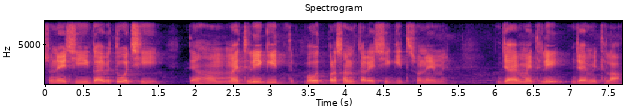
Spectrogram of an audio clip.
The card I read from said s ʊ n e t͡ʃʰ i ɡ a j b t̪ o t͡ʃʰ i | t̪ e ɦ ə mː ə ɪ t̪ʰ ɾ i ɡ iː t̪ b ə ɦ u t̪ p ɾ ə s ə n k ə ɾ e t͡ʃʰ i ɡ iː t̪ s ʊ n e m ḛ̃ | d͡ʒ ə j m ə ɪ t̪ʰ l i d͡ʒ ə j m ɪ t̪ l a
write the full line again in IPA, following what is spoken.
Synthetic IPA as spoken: s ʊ n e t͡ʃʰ i ɡ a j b t̪ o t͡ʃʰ i | t̪ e ɦ ə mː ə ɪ t̪ʰ l i ɡ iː t̪ b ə ɦ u t̪ p ɾ ə s ə n k ə ɾ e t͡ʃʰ i ɡ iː t̪ s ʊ n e m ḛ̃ | d͡ʒ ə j m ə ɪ t̪ʰ l i d͡ʒ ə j m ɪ t̪ʰ l a

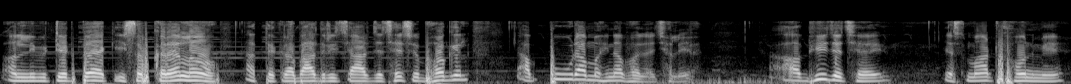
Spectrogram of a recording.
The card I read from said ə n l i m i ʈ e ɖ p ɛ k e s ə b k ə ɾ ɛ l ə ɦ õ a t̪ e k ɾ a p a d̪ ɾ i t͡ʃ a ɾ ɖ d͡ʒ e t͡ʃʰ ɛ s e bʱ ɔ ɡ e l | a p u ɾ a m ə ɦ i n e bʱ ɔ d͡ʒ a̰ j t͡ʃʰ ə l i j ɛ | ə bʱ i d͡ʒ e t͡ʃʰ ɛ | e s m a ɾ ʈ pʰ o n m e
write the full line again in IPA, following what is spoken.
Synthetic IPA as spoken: ə n l i m i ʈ e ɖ p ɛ k i s ə b k ə ɾ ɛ l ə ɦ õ a t̪ e k ɾ a b a d̪ ɾ i t͡ʃ a ɾ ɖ d͡ʒ e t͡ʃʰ ɛ s e bʱ ɔ ɡ e l | a p u ɾ a m ə ɦ i n a bʱ ɔ d͡ʒ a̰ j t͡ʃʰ ə l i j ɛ | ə bʱ i d͡ʒ e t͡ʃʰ ɛ | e s m a ɾ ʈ pʰ o n m e

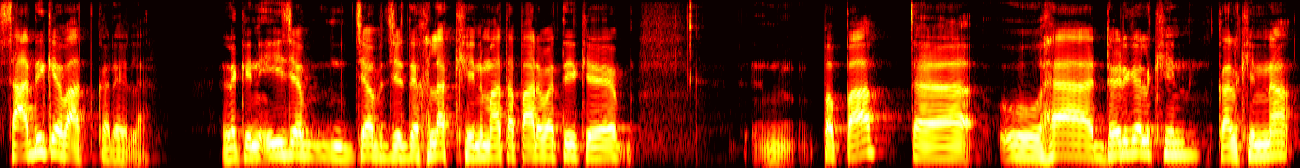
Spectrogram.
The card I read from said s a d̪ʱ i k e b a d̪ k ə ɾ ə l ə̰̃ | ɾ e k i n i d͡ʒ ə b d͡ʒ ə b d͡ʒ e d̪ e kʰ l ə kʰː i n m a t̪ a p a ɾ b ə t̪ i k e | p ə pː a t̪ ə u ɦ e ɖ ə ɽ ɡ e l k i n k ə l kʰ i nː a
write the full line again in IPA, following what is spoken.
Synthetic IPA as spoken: s a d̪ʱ i k e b a t̪ k ə ɾ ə l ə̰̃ | l e k i n i d͡ʒ ə b d͡ʒ ə b d͡ʒ e d̪ e kʰ l ə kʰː i n m a t̪ a p a ɾ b ə t̪ i k e | p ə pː a t̪ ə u ɦ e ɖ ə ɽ ɡ e l kʰ i n k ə l kʰ i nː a

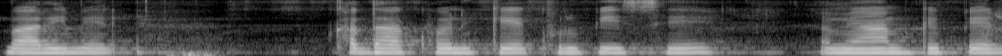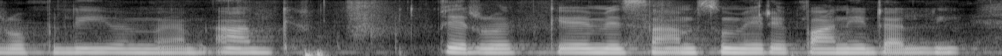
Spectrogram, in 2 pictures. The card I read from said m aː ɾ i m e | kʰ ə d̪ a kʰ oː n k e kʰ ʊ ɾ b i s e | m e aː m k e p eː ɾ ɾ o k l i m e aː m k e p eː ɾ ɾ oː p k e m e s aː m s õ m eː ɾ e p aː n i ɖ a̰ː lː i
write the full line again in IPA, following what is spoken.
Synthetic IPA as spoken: b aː ɾ i m e | kʰ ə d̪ a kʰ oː n k e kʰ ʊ ɾ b i s e | m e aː m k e p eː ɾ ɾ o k l i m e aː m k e p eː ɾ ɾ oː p k e m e s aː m s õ m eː ɾ e p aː n i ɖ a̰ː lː i

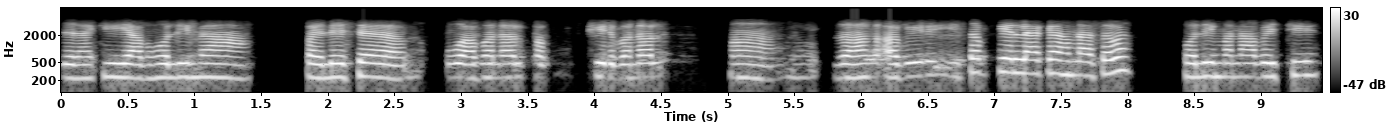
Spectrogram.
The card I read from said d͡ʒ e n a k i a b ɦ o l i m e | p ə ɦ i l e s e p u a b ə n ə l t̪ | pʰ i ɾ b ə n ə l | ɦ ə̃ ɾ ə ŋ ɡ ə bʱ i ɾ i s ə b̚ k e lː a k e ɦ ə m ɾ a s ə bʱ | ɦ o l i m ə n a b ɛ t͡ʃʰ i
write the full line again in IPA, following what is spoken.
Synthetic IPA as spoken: d͡ʒ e n a k i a b ɦ o l i m e | p ə ɦ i l e s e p u a b ə n ə l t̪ | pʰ i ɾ b ə n ə l | ɦ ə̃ ɾ ə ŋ ɡ ə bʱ i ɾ i s ə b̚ k e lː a k e ɦ ə m ɾ a s ə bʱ | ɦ o l i m ə n a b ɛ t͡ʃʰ i

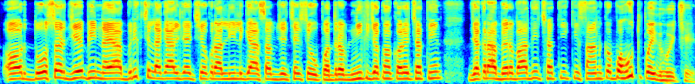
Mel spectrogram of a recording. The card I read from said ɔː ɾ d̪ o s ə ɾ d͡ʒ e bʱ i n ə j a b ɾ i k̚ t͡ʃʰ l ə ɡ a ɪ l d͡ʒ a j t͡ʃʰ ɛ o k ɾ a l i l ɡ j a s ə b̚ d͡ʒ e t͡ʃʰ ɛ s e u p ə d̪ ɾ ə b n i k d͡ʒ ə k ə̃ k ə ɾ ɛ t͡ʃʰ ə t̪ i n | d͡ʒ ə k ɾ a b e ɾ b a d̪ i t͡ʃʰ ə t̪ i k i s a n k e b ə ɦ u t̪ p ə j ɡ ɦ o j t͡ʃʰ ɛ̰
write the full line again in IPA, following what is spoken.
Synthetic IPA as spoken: ɔː ɾ d̪ o s ə ɾ d͡ʒ e bʱ i n ə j a b ɾ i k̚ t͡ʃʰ l ə ɡ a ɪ l d͡ʒ a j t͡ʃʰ ɛ o k ɾ a l i l ɡ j a s ə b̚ d͡ʒ e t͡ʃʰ ɛ s e u p ə d̪ ɾ ə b n i k d͡ʒ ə k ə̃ k ə ɾ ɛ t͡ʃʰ ə t̪ i n | d͡ʒ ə k ɾ a b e ɾ b a d̪ i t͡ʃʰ ə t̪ i k i s a n k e b ə ɦ u t̪ p ə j ɡ ɦ o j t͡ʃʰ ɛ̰

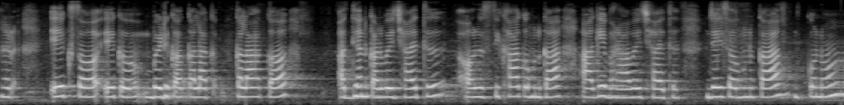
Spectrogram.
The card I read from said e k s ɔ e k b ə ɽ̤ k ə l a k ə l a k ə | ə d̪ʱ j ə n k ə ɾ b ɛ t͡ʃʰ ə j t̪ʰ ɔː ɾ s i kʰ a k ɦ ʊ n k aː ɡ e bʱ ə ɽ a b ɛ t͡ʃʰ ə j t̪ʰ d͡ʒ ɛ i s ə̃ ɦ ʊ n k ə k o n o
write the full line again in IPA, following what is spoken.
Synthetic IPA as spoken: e k s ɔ e k b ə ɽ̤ k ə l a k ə l a k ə | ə d̪ʱ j ə n k ə ɾ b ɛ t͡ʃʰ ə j t̪ʰ ɔː ɾ s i kʰ a k ɦ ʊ n k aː ɡ e bʱ ə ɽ a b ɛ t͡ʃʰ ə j t̪ʰ d͡ʒ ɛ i s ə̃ ɦ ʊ n k a k o n o

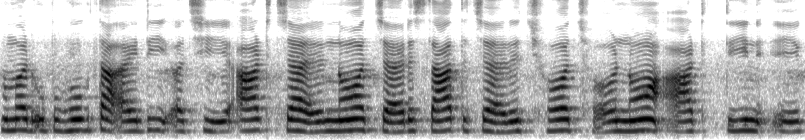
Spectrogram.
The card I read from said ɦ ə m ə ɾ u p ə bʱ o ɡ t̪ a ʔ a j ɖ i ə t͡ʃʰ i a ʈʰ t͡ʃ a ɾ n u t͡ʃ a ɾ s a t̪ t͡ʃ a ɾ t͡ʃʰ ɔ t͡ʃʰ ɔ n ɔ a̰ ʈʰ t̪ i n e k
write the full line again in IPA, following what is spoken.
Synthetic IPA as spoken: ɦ ə m ə ɾ u p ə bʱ o ɡ t̪ a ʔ a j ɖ i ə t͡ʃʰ i a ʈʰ t͡ʃ a ɾ n ɔ t͡ʃ a ɾ s a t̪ t͡ʃ a ɾ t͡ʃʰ ɔ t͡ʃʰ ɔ n ɔ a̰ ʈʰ t̪ i n e k

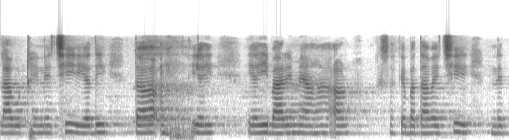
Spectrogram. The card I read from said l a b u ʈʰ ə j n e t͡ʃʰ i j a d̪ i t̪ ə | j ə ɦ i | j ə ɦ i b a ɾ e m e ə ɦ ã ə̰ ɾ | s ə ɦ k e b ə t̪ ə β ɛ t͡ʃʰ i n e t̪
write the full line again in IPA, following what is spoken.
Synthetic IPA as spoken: l a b u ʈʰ ə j n e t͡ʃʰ i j ə d̪ i t̪ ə | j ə ɦ i | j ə ɦ i b a ɾ e m e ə ɦ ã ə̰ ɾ | s ə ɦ k e b ə t̪ a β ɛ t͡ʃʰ i n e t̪

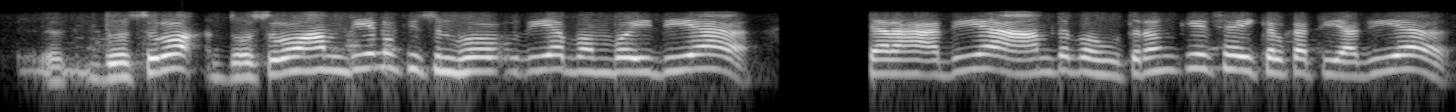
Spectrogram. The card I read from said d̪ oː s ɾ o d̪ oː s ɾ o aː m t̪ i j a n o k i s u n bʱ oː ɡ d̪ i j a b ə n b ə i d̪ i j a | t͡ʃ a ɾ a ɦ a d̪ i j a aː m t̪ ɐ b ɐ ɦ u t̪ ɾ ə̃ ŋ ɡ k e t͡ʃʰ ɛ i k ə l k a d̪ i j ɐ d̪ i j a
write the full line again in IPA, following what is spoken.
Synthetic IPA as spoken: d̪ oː s ɾ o d̪ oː s ɾ o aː m d̪ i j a n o k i s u n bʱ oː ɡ d̪ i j a b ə m b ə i d̪ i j a | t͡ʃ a ɾ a ɦ a d̪ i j a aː m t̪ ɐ b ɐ ɦ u t̪ ɾ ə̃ ŋ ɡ k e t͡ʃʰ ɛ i k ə l k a t̪ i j a d̪ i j a

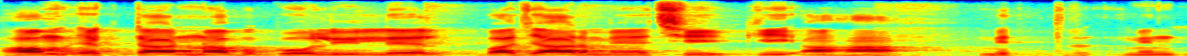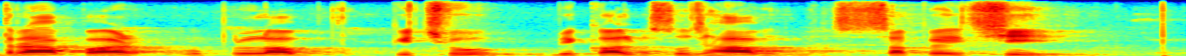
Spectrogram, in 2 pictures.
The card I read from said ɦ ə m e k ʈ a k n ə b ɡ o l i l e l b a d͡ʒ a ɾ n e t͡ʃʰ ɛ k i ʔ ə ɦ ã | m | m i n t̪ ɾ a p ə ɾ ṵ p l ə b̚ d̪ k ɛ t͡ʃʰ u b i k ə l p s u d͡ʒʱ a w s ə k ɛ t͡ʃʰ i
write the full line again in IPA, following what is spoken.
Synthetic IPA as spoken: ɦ ə m e k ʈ a n ə b ɡ o l i l e l b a d͡ʒ a ɾ m e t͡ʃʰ i k i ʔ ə ɦ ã | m | m i n t̪ ɾ a p ə ɾ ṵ p l ə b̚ d̪ k i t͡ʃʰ u b i k ə l p s u d͡ʒʱ a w s ə k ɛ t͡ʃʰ i

